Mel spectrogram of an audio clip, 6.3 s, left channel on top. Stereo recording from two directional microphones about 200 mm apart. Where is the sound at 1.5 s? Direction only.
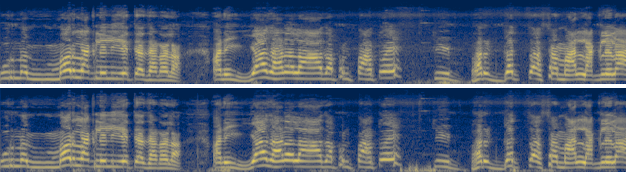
40° right (ahead or behind).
